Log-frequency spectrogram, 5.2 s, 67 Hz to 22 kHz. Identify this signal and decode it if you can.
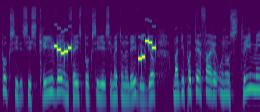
Five-tone selective call (ZVEI), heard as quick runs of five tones, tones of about 70 ms, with speech in Italian. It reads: 86457 12207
